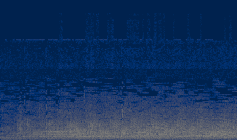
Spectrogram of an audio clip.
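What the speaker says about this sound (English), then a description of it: "we heard some clapping and we heard some booing" Audience at a political speech on improving the African American community claps steadily, a dense wash of many hands that swells after the first half second and holds loud throughout.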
